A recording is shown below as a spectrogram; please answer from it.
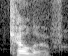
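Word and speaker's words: כלב: will always happen is the first syllable is the one that's going to be accented. Most of the time in Hebrew, the last syllable is accented, but not when you have this pattern.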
